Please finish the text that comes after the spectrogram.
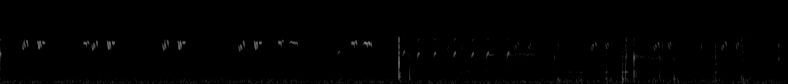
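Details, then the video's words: A female quail, recorded as a hunting call, gives short, high, paired notes in quick succession, about two a second, with sharp clicks and knocks joining in during the second half. "Female Quail Calling karkari Maadi Ki Awaz"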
